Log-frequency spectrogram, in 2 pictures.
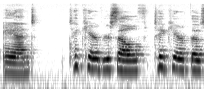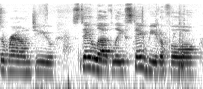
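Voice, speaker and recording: A woman co-hosting a casual podcast, talking bluntly with easy swearing and closing with warm sign-offs to listeners. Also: mid-range voice, unhurried. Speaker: podcast co-host.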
